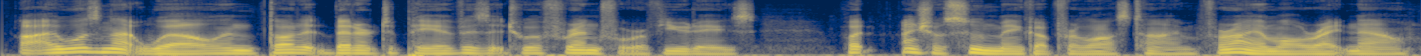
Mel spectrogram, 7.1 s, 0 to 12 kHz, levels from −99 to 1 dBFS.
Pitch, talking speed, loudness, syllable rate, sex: 120 Hz, 285 wpm, -19 LUFS, 5.7 syllables/s, male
